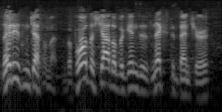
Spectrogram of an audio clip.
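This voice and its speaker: A man announcing in vintage radio style, booming and salesy. His voice sits a bit high and swings widely in pitch. The recording sounds muffled and old, with faint music underneath. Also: very animated, very fast.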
